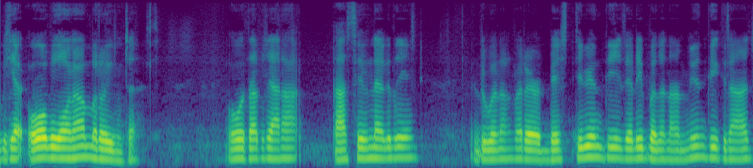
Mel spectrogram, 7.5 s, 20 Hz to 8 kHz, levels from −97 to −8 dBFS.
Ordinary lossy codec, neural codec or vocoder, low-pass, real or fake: none; codec, 16 kHz, 1 kbps, FunCodec, trained on LibriTTS, 50 frames a second; none; fake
